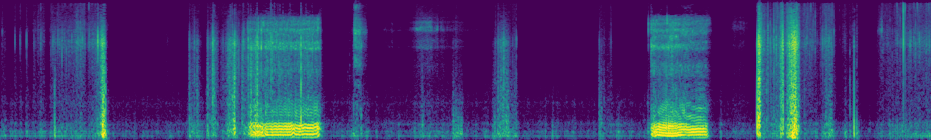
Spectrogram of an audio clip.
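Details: Sleeping female dog snoring: loud, rattling snores about six seconds apart with softer snuffling breaths between.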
